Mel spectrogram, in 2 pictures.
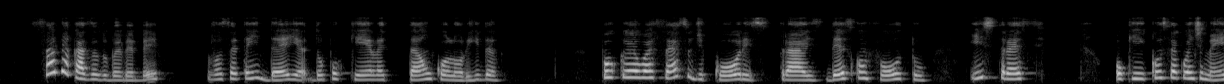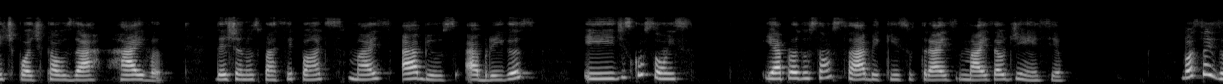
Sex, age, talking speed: female, 20-39, 120 wpm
